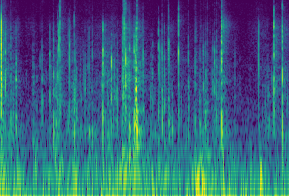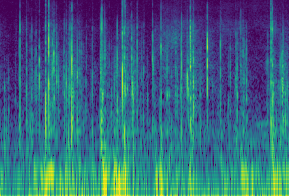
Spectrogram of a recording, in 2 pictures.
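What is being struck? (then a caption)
Cellophane-wrapped cotton towel. Fingertips and nails crinkle a clear cellophane wrapper around a blue Carnival cotton towel folded flat. Dense, rapid crackles with bright, sharp peaks sound over a quiet low rumble, each snap dying almost instantly.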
